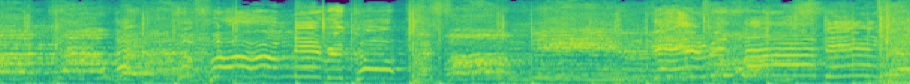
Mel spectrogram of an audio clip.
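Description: Gospel song with choir voices singing long, wavering notes over a band with a strong bass line.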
